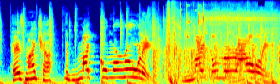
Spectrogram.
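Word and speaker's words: Marouli: Here's my chat with Michael Maroli. Michael Maroli. I can't say it like Ru says it, can you? Michael Maruli. Michael Maruli. I'm saying Marowley. There you are. Like it's some kind of pasta. Sounds lush though, doesn't it?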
